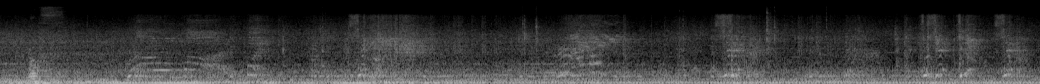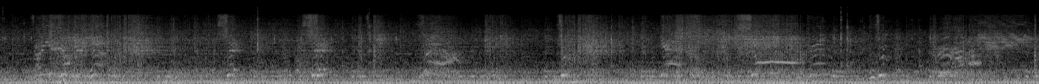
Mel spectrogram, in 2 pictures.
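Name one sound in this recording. Punches and kicks land with sharp smacks in a fighting game.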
